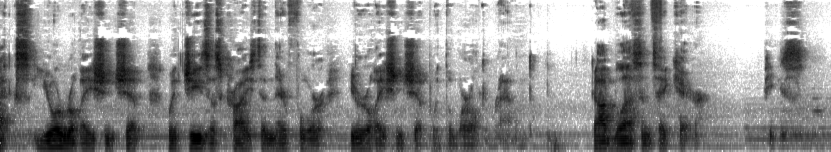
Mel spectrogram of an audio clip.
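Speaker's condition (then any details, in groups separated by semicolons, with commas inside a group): No condition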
